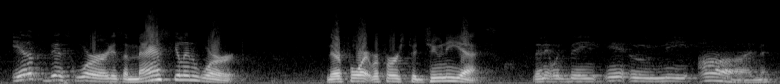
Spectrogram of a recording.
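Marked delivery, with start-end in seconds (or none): 6.0-7.7 eunion drawn out slowly, leaning on the final -on; stress on last syllable. Shown as a demonstration. Teacher showing the masculine word's circumflex, stress on last syllable. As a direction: softly spell out eunion with weight on its last syllable. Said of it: "accent on the last syllable".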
